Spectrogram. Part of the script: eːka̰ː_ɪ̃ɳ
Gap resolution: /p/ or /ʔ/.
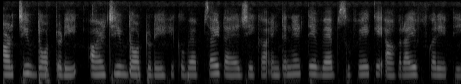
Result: ʔ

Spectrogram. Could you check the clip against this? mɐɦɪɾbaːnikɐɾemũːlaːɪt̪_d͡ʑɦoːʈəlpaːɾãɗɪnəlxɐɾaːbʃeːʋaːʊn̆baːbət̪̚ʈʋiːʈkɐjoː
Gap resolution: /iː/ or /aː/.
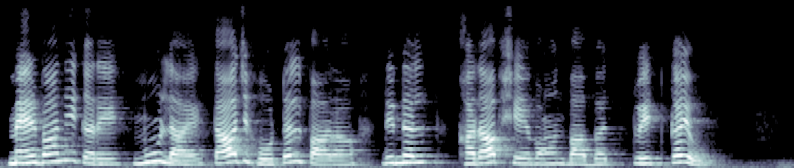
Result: aː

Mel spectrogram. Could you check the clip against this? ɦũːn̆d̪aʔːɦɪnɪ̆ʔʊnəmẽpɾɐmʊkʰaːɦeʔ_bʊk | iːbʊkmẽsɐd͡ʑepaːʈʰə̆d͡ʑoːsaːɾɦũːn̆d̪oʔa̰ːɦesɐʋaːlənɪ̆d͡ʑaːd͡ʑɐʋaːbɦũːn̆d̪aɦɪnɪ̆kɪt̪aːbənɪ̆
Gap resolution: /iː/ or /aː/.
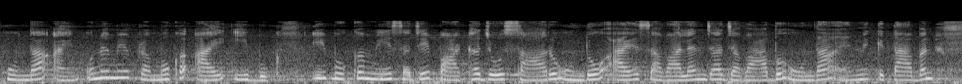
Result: iː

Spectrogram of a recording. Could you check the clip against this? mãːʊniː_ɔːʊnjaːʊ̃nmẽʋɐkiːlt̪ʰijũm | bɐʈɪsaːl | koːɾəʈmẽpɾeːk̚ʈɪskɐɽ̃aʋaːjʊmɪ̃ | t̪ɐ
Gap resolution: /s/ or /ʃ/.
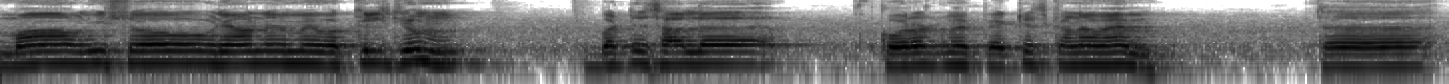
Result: s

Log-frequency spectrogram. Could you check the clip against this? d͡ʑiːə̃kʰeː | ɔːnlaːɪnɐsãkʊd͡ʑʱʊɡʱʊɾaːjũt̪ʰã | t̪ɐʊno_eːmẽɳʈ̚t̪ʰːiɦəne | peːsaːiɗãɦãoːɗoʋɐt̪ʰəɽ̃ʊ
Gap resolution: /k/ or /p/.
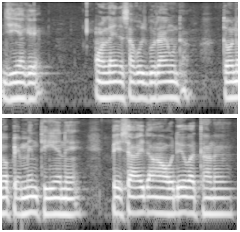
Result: p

